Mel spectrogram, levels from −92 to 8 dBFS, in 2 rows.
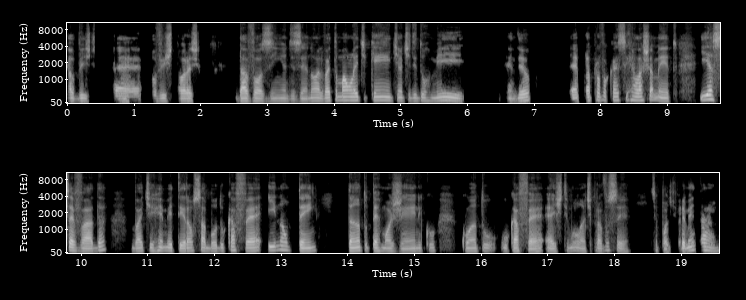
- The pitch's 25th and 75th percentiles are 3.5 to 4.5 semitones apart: No, average, 3.1 semitones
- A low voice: Yes, low, 115 Hz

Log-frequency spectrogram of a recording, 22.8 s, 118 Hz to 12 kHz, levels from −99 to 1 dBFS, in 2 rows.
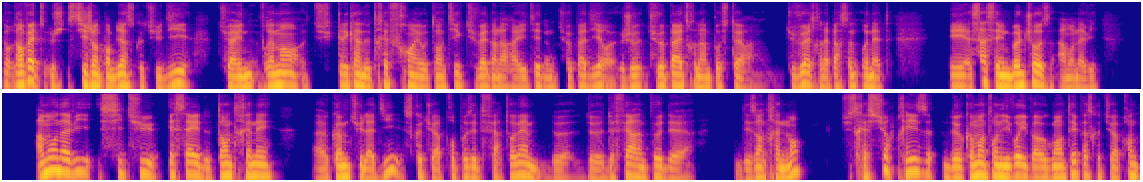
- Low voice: Yes, low, 125 Hz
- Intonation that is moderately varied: Yes, average, 3.3 semitones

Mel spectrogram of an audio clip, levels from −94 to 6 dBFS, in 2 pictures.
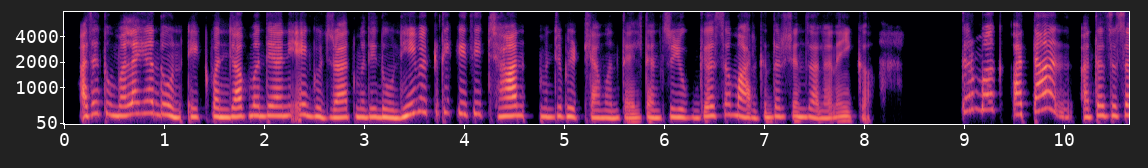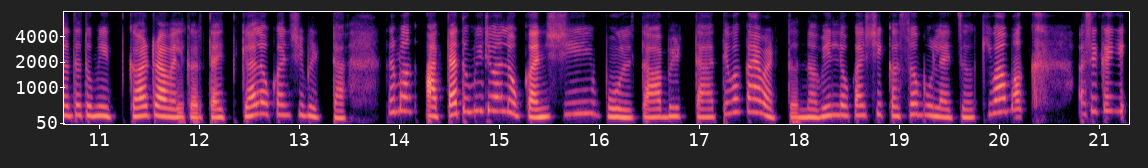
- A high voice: Yes, high, 240 Hz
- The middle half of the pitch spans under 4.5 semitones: No, average, 5.0 semitones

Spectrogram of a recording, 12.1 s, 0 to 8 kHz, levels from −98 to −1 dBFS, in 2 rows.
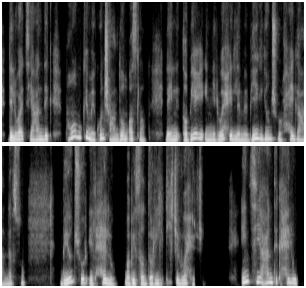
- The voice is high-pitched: Yes, high, 195 Hz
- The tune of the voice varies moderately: Yes, average, 4.4 semitones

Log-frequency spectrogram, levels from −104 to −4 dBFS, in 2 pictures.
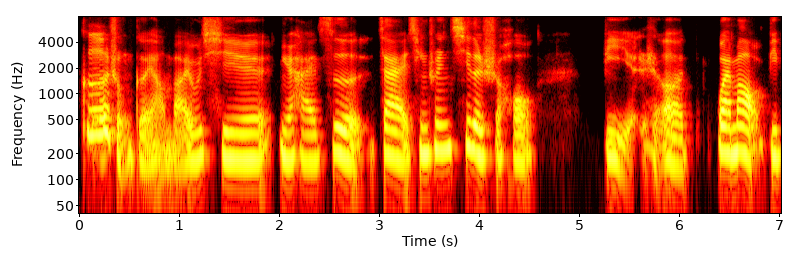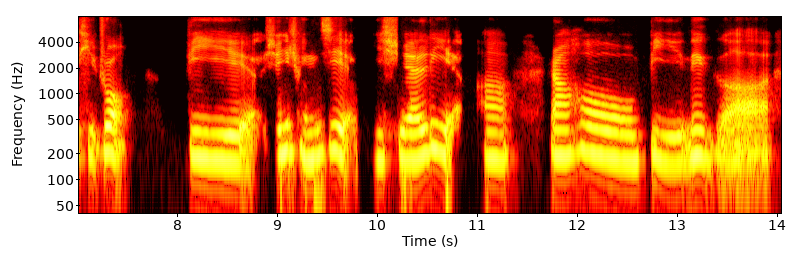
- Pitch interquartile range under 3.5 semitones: Yes, average, 2.9 semitones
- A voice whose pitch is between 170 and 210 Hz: Yes, high, 190 Hz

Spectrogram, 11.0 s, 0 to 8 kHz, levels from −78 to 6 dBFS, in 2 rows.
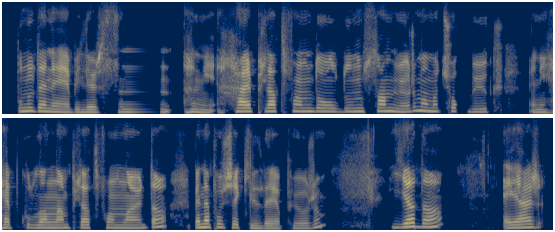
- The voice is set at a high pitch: Yes, high, 205 Hz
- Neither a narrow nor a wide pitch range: Yes, average, 3.9 semitones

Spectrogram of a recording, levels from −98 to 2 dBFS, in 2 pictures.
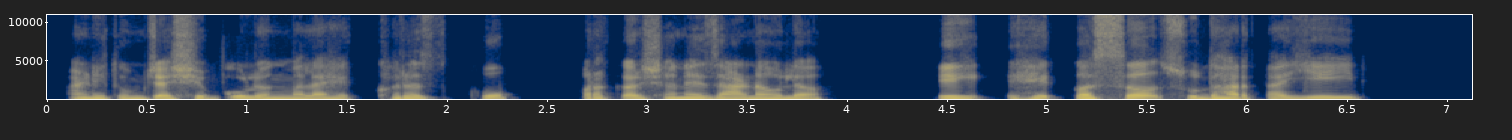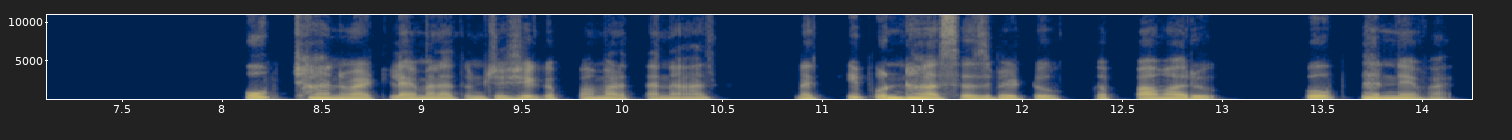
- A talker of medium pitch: Yes, medium, 170 Hz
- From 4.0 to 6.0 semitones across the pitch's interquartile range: Yes, average, 4.6 semitones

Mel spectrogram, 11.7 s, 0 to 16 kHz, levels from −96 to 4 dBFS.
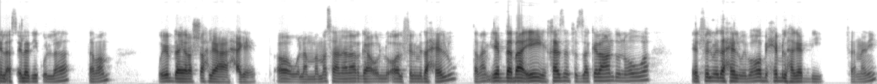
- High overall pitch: No, low, 130 Hz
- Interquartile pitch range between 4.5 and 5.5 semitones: No, average, 3.4 semitones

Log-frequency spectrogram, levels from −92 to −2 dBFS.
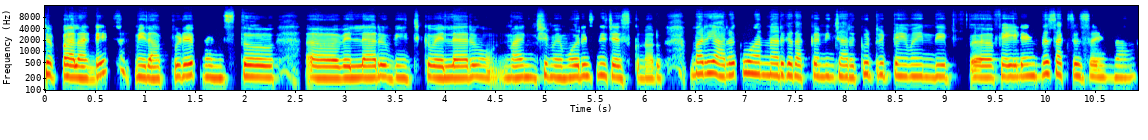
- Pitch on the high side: Yes, high, 215 Hz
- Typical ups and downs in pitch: No, narrow, 1.9 semitones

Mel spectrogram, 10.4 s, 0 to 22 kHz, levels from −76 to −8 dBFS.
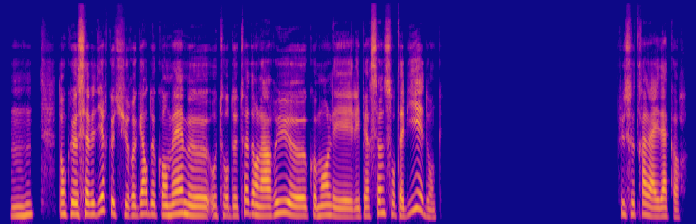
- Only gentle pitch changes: No, average, 3.2 semitones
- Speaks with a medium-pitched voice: Yes, medium, 175 Hz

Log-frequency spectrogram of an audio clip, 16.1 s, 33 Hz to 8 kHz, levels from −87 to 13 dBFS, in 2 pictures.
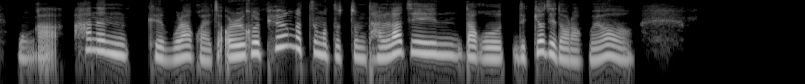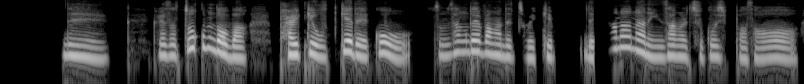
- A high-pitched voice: Yes, high, 210 Hz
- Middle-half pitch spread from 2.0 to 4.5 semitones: No, average, 5.3 semitones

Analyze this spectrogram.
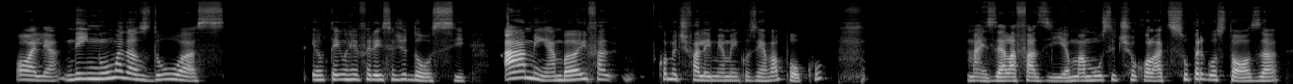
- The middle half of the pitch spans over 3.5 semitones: Yes, average, 4.4 semitones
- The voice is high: Yes, high, 200 Hz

